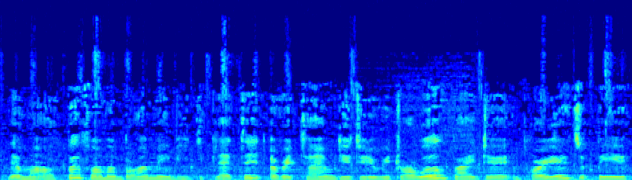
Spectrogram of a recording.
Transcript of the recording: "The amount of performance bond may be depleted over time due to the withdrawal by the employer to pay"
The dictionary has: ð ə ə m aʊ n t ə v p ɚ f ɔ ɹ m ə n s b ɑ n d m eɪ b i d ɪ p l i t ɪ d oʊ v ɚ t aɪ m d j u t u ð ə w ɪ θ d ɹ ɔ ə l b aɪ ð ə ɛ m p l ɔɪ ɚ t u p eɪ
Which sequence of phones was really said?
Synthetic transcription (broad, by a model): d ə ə m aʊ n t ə f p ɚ f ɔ m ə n b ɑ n m eɪ b i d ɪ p l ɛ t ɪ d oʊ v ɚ t aɪ m d j u t u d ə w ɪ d ɹ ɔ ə l b aɪ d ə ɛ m p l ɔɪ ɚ t u p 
